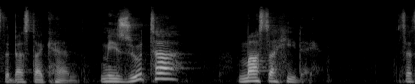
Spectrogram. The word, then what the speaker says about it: Mizuta Masahide: Now this name, I'm going to pronounce the best I can. Mizuta Masahide.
